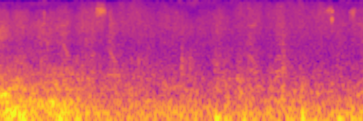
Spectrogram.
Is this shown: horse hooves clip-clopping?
no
